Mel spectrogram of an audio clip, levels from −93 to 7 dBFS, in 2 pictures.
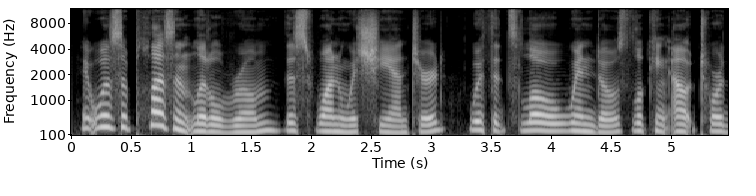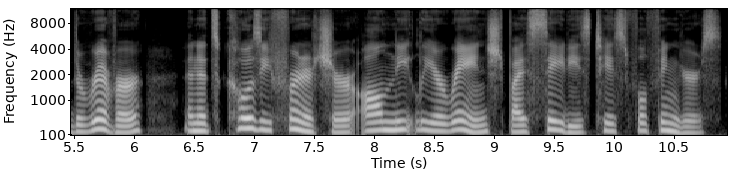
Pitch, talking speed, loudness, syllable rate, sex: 200 Hz, 170 wpm, -20 LUFS, 5.0 syllables/s, female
